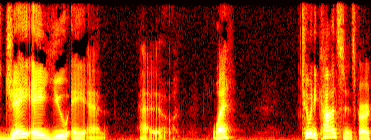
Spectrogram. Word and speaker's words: Jauan: Juan. It's Jauan.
